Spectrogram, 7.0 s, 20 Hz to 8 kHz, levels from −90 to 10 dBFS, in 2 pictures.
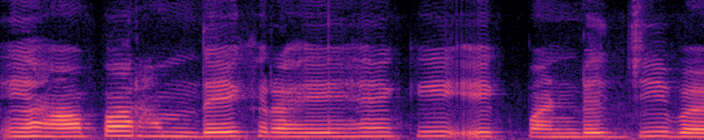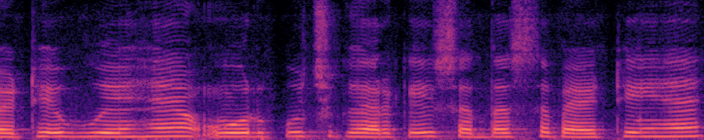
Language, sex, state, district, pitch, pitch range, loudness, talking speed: Hindi, male, Uttar Pradesh, Etah, 235 Hz, 225-245 Hz, -19 LUFS, 170 wpm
